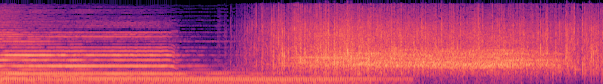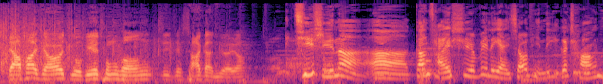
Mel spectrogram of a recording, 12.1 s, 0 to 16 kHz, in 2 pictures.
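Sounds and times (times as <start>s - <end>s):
studio audience applauding: 2.3s - 8.6s.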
